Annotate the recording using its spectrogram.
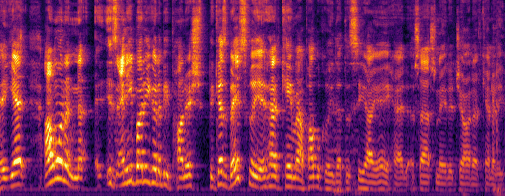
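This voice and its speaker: Talking at a very fast pace, a man uses a fairly high pitch with very wide swings and vocal fry. His loudness rises and falls in big swings. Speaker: podcast co-host. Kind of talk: casual political chat. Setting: live stream.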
